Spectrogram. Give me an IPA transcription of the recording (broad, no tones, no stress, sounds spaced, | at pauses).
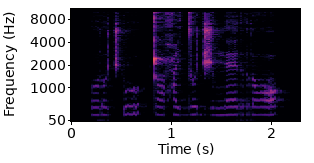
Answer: o ɾ o t͡ʃʼ u | ʈ ɔ ħ i d ʊ d͡ʒ ʊ ŋ ɛ r ɔ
